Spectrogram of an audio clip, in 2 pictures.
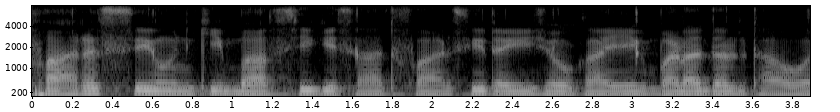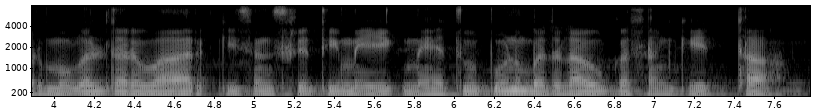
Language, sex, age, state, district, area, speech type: Hindi, male, 18-30, Madhya Pradesh, Gwalior, rural, read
